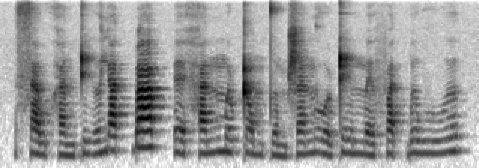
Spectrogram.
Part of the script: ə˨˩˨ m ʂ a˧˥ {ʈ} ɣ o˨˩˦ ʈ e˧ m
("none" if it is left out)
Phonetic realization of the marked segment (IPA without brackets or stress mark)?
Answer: n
